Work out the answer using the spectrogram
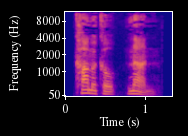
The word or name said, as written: comical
